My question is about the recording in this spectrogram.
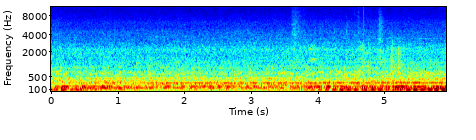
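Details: Panasonic automatic washing machine after inverter board repair for H12 and U12 errors: even low rumble at steady speed for several seconds, no clunks or grinding; normal spin, both errors fixed.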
